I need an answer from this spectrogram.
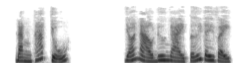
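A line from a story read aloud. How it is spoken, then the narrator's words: Loud laughing. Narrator (Vietnamese): Phí Vũ Tường cười lớn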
